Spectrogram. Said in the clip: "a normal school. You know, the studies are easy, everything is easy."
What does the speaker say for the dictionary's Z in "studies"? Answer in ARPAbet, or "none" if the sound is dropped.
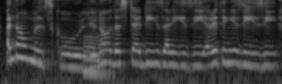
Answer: Z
